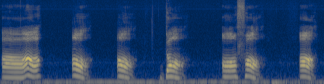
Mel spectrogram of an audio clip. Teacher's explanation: So the dark A nasal has the base sound of the ah, from the aha, ah. Then if you think of the sound not being nasal but thrown up against the palate, so it is palatalized.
